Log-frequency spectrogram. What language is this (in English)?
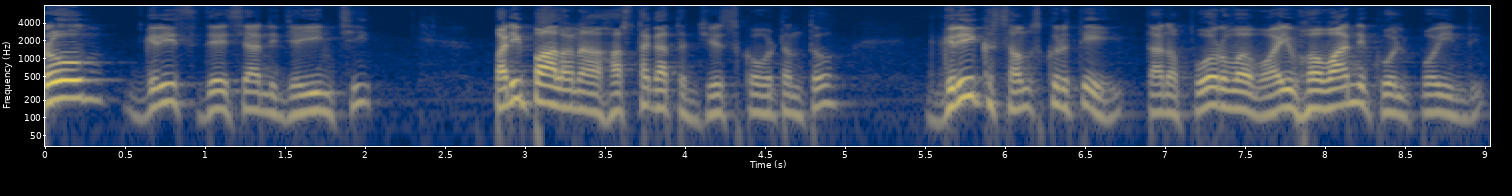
Telugu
